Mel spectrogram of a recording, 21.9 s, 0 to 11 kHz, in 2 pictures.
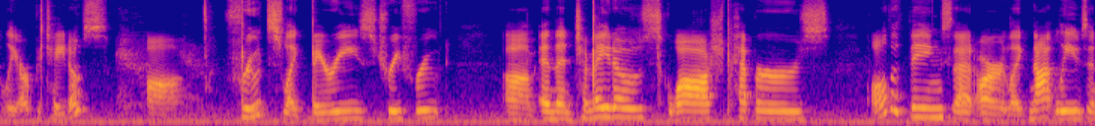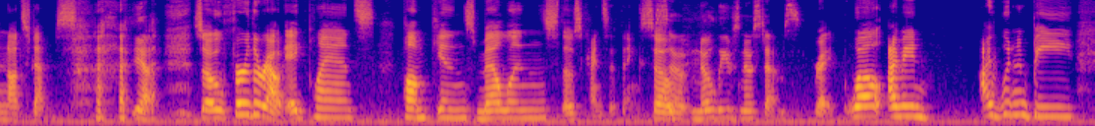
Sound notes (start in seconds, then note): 11.3 laughs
